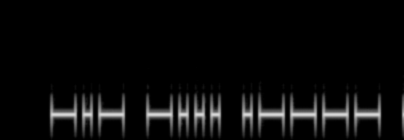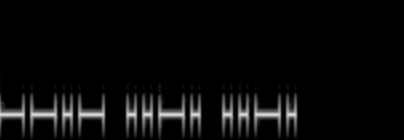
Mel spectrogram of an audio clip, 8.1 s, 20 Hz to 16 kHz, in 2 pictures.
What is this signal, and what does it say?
Morse code, heard as a keyed tone, about 15 wpm, 700 Hz. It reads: KB1QFF
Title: USA Call Signs - 6 Characters - 4x Character Spacing - 15wpm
